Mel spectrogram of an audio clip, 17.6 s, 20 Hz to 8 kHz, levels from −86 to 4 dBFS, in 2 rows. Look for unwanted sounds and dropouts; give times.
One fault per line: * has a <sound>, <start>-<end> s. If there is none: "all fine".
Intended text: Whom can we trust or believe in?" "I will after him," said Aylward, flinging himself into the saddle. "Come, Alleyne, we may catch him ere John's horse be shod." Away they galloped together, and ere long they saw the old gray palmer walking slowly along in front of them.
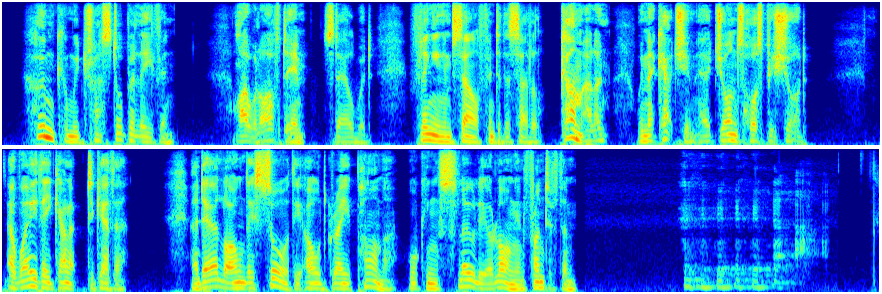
* has a laugh, 15.5-17.1 s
